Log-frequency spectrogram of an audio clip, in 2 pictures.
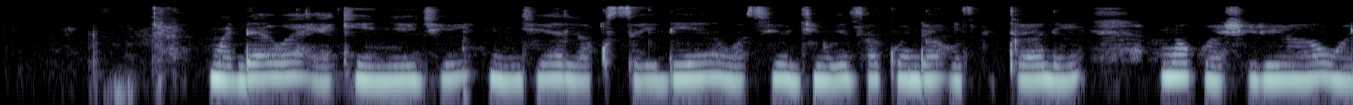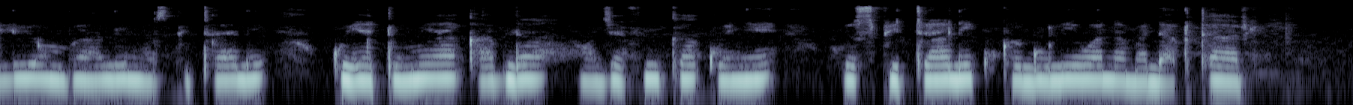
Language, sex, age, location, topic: Swahili, female, 25-35, Nairobi, health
